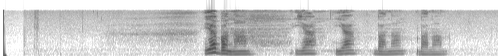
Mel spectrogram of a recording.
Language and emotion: Russian, sad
